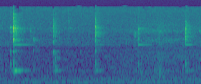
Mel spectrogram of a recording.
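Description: A few faint, light plastic clicks and taps, spread out: a paintbrush stirring coloured vinegar in a clear plastic cup, and small plastic food-colouring bottles being handled.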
